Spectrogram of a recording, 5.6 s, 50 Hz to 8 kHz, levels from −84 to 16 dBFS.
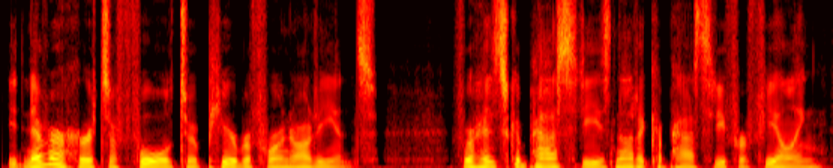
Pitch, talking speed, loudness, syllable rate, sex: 145 Hz, 205 wpm, -19 LUFS, 6.4 syllables/s, male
